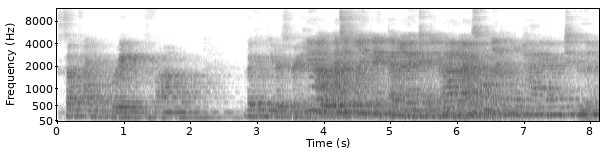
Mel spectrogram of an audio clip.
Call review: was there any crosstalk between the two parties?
Yes, from 3.7 s

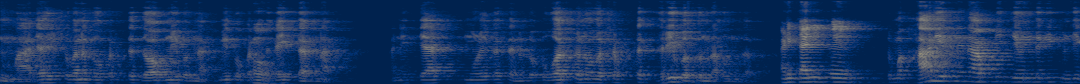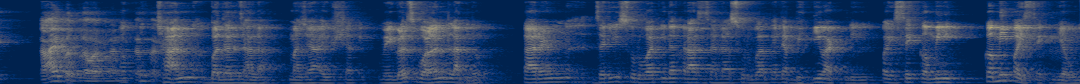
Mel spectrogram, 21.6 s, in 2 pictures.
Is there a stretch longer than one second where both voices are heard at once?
No

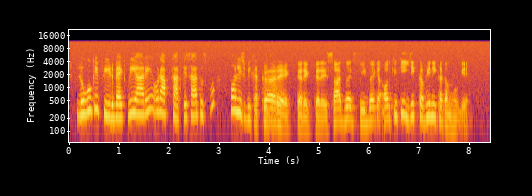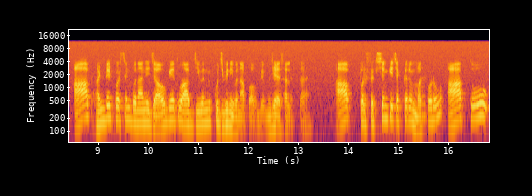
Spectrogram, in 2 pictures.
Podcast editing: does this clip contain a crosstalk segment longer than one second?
No

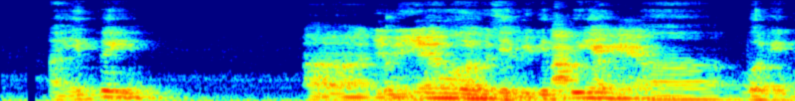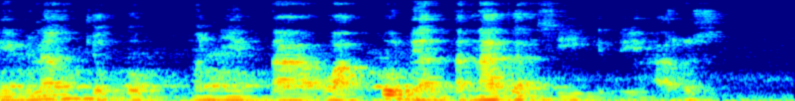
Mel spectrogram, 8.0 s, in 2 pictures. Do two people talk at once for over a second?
Yes, from 1.9 s

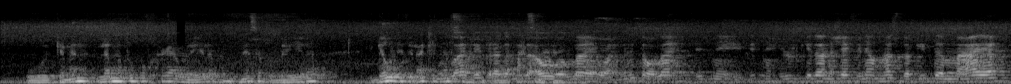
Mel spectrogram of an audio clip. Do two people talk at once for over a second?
Yes, from 4.4 s

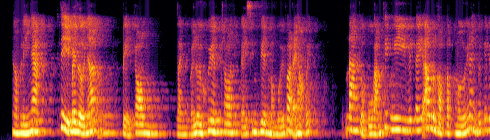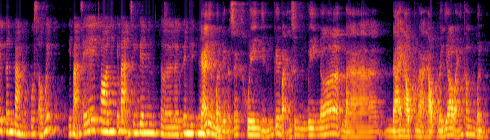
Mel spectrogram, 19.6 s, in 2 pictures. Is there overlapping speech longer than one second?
No

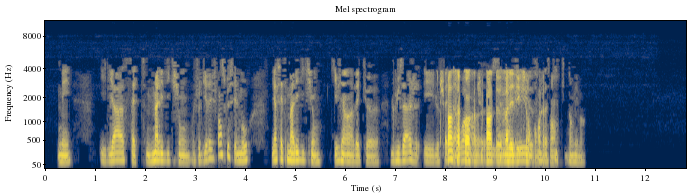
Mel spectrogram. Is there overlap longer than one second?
Yes, from 7.8 s

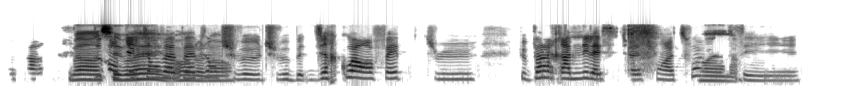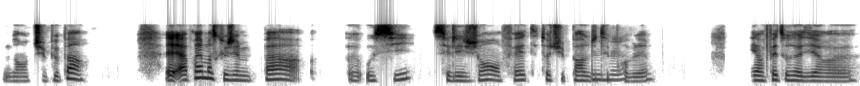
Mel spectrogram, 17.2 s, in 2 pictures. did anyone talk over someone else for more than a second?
Yes, from 0.9 s

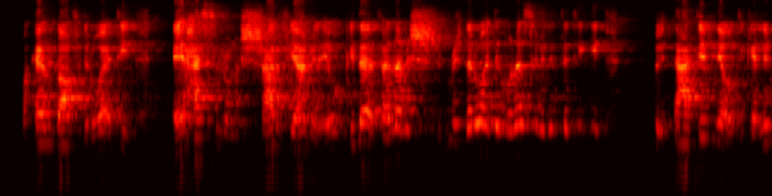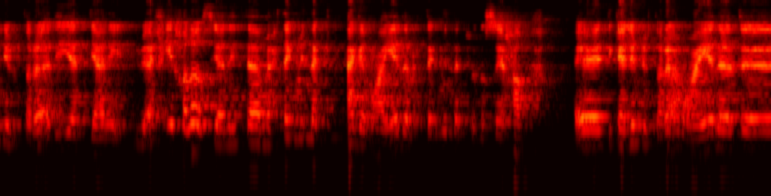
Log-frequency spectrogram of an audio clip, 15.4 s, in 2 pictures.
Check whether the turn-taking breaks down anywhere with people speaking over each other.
No

